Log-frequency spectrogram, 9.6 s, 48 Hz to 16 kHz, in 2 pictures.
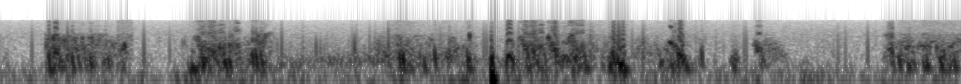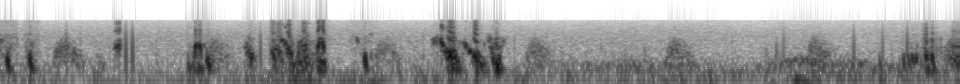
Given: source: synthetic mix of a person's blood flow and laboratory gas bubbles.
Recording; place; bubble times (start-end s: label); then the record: Doppler ultrasound of blood flow; subclavian vein
0.00-0.02 s: bubbles
0.24-0.67 s: bubbles
0.92-1.40 s: bubbles
1.96-2.40 s: bubbles
2.51-3.19 s: bubbles
3.29-3.55 s: bubbles
3.66-3.73 s: bubbles
3.77-3.86 s: bubbles
4.42-4.91 s: bubbles
4.94-5.02 s: bubbles
5.38-5.44 s: bubbles
5.75-5.93 s: bubbles
6.04-6.11 s: bubbles
6.17-6.48 s: bubbles
6.57-6.69 s: bubbles
6.97-7.36 s: bubbles
9.31-9.61 s: bubbles
From the record:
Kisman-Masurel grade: 232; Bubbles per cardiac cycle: several, 3 to 8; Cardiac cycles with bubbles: 50 to 99%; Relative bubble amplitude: moderate (0.250 to 0.450); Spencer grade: 3 (all of the cardiac periods contain showers or single bubble signals, but not dominating or overriding the cardiac motion signals); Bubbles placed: anywhere in the cardiac cycle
